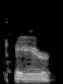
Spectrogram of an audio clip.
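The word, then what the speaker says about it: CAIR: Care. I don't know how to That's how you say it. Care even though it's Yeah. Yeah. It just sounds like care.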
